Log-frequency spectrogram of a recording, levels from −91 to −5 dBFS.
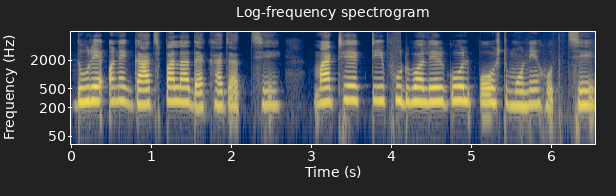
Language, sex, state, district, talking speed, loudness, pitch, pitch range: Bengali, female, West Bengal, North 24 Parganas, 110 wpm, -17 LUFS, 260 Hz, 230-275 Hz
